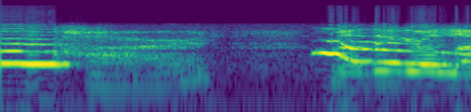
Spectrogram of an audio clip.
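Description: Pug whining in high, drawn-out whines: a short held whine at the start and a longer one that falls in pitch near the end. The dog wants to be let out to relieve himself.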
